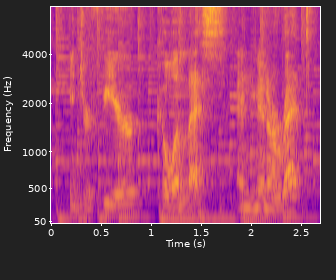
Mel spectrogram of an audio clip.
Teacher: Interfere, coalesce, and minaret all have an accent on the third syllable.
